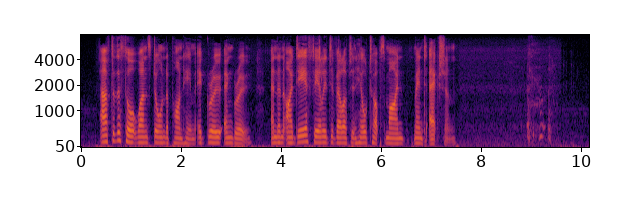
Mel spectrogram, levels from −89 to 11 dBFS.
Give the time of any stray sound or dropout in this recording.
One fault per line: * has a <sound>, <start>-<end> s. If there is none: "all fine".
* has a cough, 8.4-9.6 s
